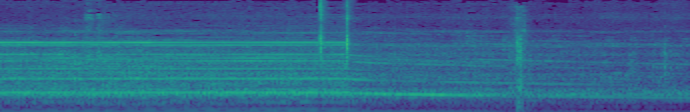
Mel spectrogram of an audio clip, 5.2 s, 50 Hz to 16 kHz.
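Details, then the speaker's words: Craftsman 100 table saw motor test-run before cleaning, on a temporary three-wire cord replacing the old two-wire lead: a little jerk at start-up, then a steady hum with a clean tone that sags slightly as it settles, no rubbing or grinding; it runs normally. "Naturally, the camera's in the way before I turn it on, because we're going to have some motion. That's got a little jerk to it."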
